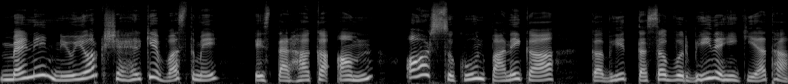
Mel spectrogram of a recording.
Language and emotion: Urdu, surprised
